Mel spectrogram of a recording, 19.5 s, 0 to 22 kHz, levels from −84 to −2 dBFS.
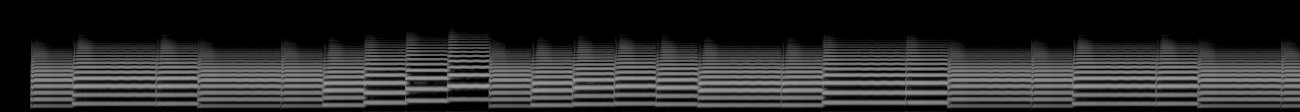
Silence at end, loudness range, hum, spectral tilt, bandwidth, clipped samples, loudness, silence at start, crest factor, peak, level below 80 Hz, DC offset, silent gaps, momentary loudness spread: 0 s; 2 LU; none; -2.5 dB/octave; 8 kHz; under 0.1%; -34 LUFS; 0.45 s; 12 dB; -22 dBFS; under -90 dBFS; under 0.1%; none; 3 LU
